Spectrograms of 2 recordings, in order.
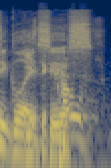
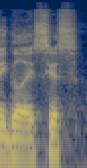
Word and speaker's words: Iglesias: going to butcher it it's Iglesias you can pronounce it Iglesias that's I've seen him interviewed in person his name's Iglesias Matthew glaze listed he's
